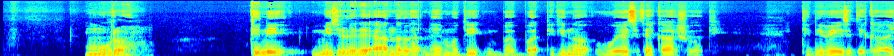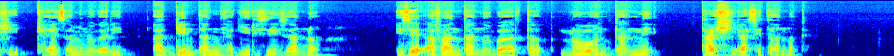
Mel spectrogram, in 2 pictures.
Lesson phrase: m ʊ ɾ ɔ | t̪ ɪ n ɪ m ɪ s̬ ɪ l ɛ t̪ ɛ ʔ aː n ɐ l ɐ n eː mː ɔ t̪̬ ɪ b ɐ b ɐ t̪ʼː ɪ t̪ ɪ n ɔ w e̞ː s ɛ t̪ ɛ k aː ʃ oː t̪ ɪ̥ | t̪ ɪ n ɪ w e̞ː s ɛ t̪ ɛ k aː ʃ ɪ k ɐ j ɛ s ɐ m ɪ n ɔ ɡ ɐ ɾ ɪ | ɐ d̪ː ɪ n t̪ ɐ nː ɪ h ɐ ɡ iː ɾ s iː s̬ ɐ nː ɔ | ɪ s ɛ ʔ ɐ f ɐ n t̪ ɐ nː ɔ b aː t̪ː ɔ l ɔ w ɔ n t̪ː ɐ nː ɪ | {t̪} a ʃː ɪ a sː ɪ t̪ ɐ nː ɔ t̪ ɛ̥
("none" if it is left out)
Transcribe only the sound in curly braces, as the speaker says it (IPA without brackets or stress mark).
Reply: t̪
